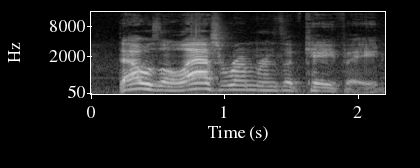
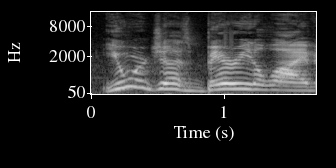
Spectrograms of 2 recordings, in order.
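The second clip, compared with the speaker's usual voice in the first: exasperated; 5 semitones higher, 7 dB louder than usual. Real, not acted. Ranting repeat, louder.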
